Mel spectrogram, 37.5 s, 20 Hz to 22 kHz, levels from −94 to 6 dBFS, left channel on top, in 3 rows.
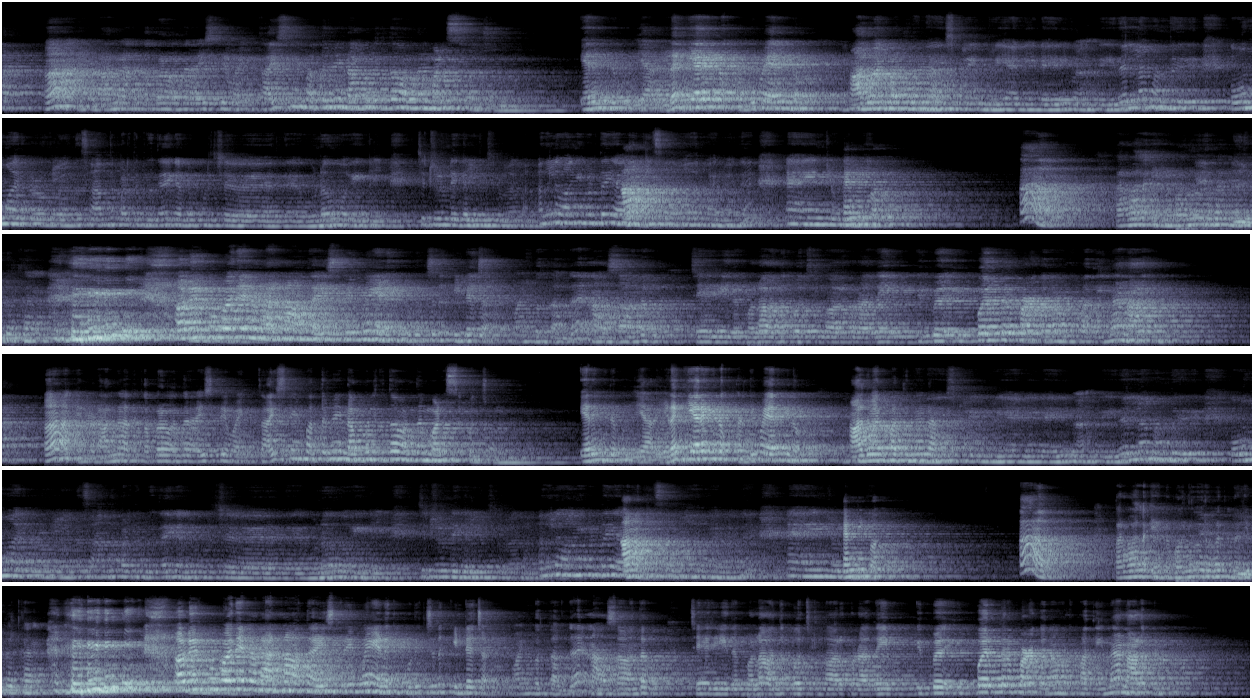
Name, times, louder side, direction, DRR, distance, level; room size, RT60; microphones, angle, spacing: voice 1, 0.4-5.1 5.8-8.0 8.5-9.4 18.7-19.0 20.9-21.3 22.7-23.1 23.6-31.6 31.9-36.6, right 2 dB, 75° right, 0 dB, 1.2 m, -25 dB
voice 2, 8.4-21.2 24.4-25.1 25.5-25.7 26.4-27.4 30.2-30.5 30.9-31.2, left 1 dB, 55° left, -1 dB, 1.4 m, -35 dB
11.0 x 6.3 x 3.3 m, 2.1 s
head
